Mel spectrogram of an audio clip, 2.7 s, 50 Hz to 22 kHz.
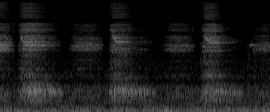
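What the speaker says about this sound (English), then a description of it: "Here's my hands. Breathe." A man takes deep, forceful breaths through the nose before lifting a 100 lb disc: three close, rhythmic inhale-and-exhale cycles, hissing and slightly snorting, with no talking.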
